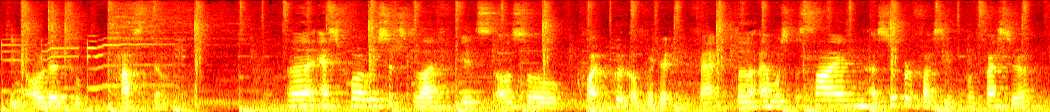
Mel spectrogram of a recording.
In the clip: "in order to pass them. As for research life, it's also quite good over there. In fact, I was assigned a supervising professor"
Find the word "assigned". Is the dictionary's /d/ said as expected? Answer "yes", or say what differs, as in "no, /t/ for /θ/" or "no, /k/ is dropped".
no, /d/ is dropped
